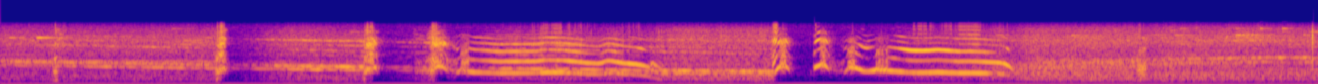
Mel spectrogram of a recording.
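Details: A pet dog howls in response to local firehouse sirens: long sustained tonal howls with wavering, rising and falling pitch and stacked harmonics, briefly broken by short gaps, the siren tone running steadily underneath.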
